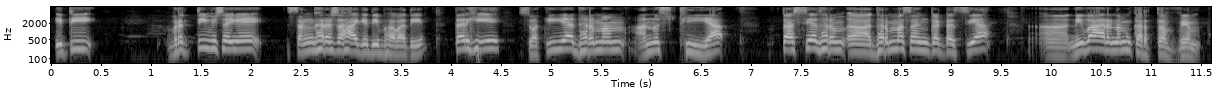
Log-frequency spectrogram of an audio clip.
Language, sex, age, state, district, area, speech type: Sanskrit, male, 18-30, Karnataka, Davanagere, rural, spontaneous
